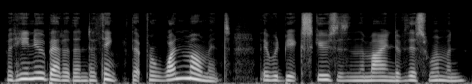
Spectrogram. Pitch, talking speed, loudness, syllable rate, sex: 195 Hz, 265 wpm, -19 LUFS, 6.3 syllables/s, female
